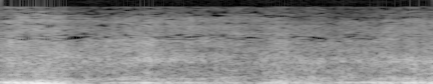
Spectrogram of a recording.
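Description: Wind buffeting the microphone: a low, uneven rumble, loudest right at the start.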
